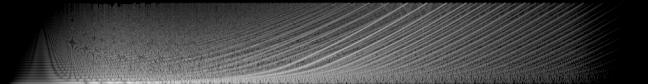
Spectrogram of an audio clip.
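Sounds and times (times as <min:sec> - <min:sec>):
ascending FM synth sound design with delay: 0:00.7 - 0:04.8.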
